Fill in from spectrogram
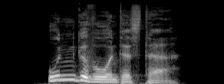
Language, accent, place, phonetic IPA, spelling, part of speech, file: German, Germany, Berlin, [ˈʊnɡəˌvoːntəstɐ], ungewohntester, adjective, De-ungewohntester.ogg
- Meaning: inflection of ungewohnt: 1. strong/mixed nominative masculine singular superlative degree 2. strong genitive/dative feminine singular superlative degree 3. strong genitive plural superlative degree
